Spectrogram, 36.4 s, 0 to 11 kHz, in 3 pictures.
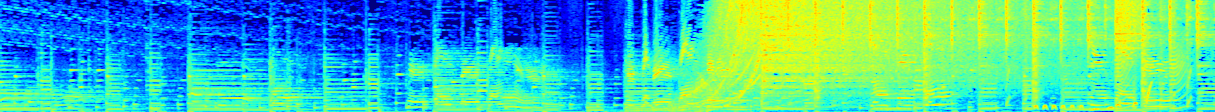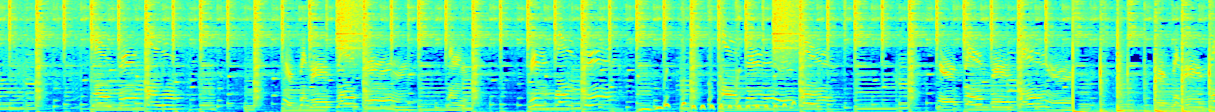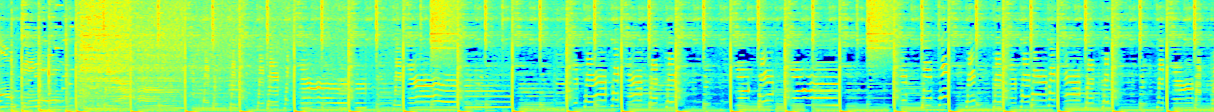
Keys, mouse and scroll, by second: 3.6 click, 8.2 click, 10.8 click, 12.0 click, 12.3 click, 13.2 click, 14.5 click, 16.5 click, 17.2 click, 18.1 click, 20.1-21.2 drag, 21.5 click, 22.1 click, 22.9 click, 23.6 click, 25.4 click, 26.6 click, 27.7 click, 28.4 click, 31.5 scroll up 2, 32.8 click, 34.1 click, 34.7 click, 35.5 click, 36.3 click.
